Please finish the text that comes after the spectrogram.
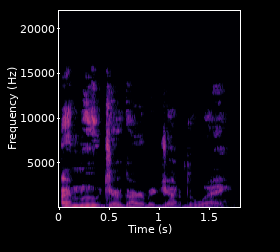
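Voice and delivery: low, soft neighbor imitation; deep, understated grudging remark; passive-aggressive neighbor. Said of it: "he does this passive aggressive thing".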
